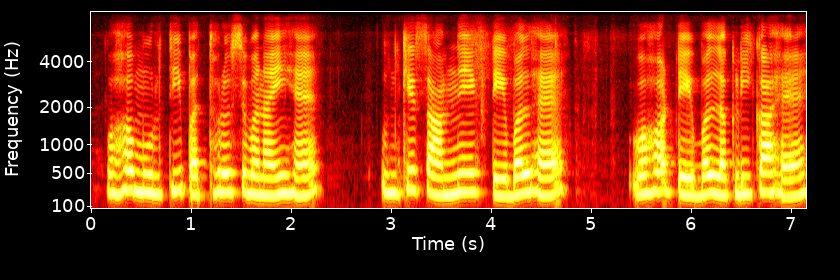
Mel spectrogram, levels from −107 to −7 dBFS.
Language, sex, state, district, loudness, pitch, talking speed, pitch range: Hindi, female, Maharashtra, Dhule, -16 LUFS, 235 Hz, 135 wpm, 225-255 Hz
